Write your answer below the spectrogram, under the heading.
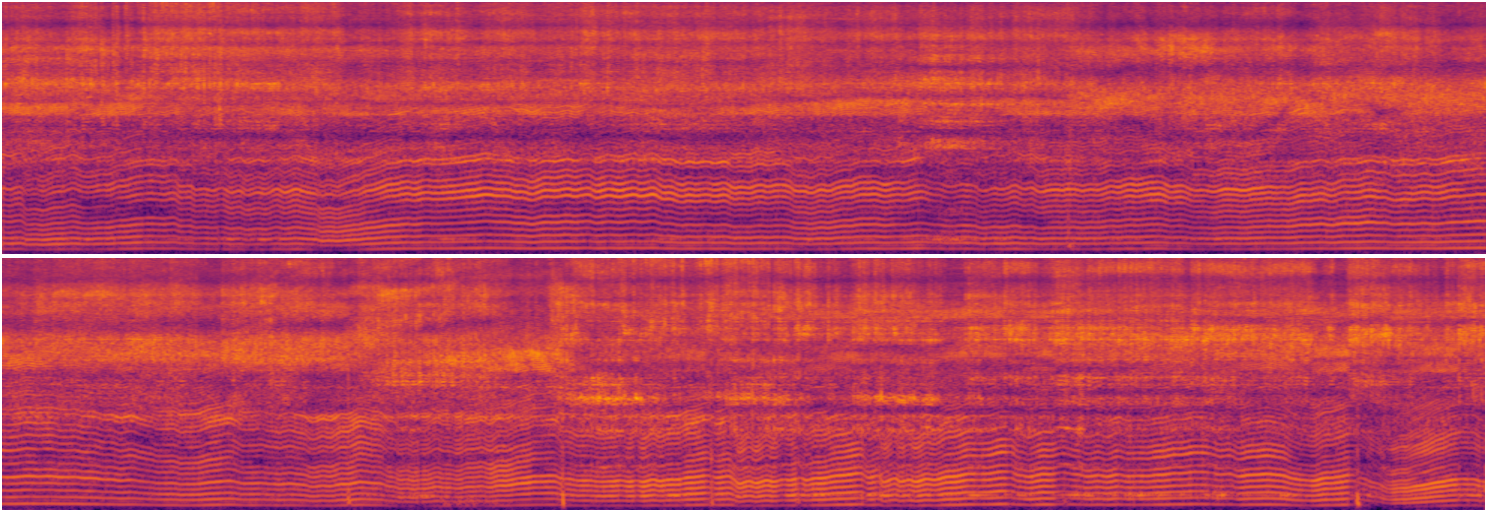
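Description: Tasto backpack brush cutter's engine running under load while the blade cuts through ferns and brush. The engine pitch keeps rising and falling every second or two as the cutter bites into the growth and frees up again.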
